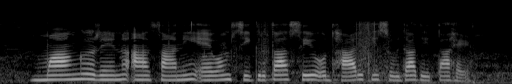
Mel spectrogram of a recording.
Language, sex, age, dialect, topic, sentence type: Hindi, female, 18-24, Kanauji Braj Bhasha, banking, statement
